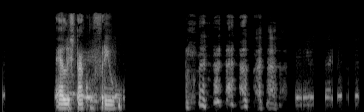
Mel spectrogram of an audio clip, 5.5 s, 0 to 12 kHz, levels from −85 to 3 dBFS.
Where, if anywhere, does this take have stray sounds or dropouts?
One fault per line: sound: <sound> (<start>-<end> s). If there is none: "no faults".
sound: laugh (2.8-4.3 s)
